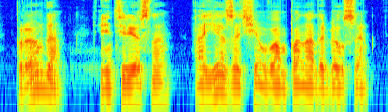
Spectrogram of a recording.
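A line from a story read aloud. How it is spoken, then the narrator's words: Whispered. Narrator (Russian): Александр прошептал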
